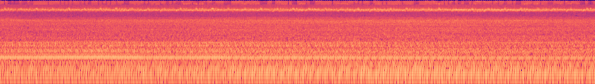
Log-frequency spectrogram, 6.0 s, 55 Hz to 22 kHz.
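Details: 2007 Nissan 350Z idling with a constant high whine and a faint mid-pitched hum of unknown origin. The same noise is present with the air conditioning on.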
